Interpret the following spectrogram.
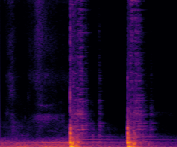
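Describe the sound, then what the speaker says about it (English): Two sharp taps from the back of a hammer strike a pressure washer part set on a flat surface during a repair, separated by a short pause and fairly close. "I'm just gonna use the back of my hammer."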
